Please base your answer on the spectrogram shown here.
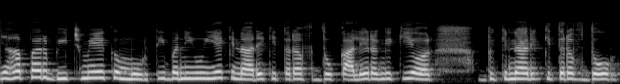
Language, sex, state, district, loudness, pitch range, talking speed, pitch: Hindi, female, Chhattisgarh, Raigarh, -15 LUFS, 245-275 Hz, 185 wpm, 260 Hz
